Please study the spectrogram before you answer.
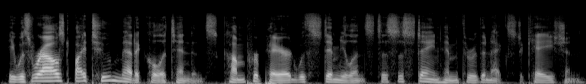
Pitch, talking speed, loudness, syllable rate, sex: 110 Hz, 185 wpm, -22 LUFS, 5.2 syllables/s, male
